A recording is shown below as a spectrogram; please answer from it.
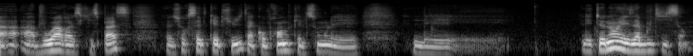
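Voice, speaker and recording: A man's voice: mid-range voice, warm tone. A man presenting a physiotherapy talk over slides, hesitant, with many fillers and restarts. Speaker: physiotherapy lecturer.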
